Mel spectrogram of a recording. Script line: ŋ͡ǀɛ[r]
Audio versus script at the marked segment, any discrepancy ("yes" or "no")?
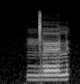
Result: yes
